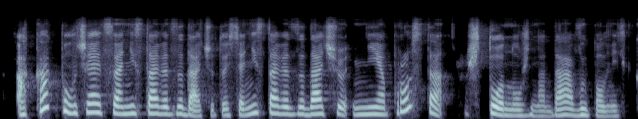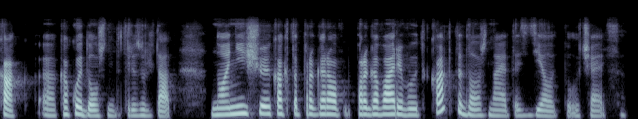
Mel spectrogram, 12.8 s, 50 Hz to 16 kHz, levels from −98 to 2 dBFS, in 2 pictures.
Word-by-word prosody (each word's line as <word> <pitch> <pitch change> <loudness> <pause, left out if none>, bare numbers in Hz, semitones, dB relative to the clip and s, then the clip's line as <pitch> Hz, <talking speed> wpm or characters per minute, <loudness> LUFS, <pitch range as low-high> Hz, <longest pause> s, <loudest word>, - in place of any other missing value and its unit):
А - - +4
как 395 +4 +2
получается, 265 - +2
они 225 +1 +3
ставят 225 -2 +2
задачу? 185 -7 0
То 175 - -7
есть 180 - -8
они 205 +7 0
ставят 235 -5 +1
задачу 215 0 +1
не 205 +1 0
просто, 300 - -1 0.2
что 215 -7 +3
нужно, 170 -2 -6
да, 180 +5 -1
выполнить? 160 -4 -5
Как, 155 - +3
какой 195 +4 -1
должен 165 -1 -2
быть 185 - -19
результат, 170 -3 -4 0.4
но 190 +1 0
они 215 +3 +4
еще 230 0 +3
и - - -1
как-то 220 0 0
прогорар 210 -2 +2 0.2
проговаривают, 205 -2 +3
как 295 +7 +1
ты - - -1
должна 175 -3 -4
это 160 0 -9
сделать, 170 -3 -6
получается. 165 +1 -9
200 Hz, 165 wpm, -24 LUFS, 175-220 Hz, 0.4 s, А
